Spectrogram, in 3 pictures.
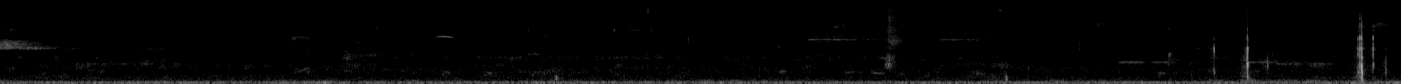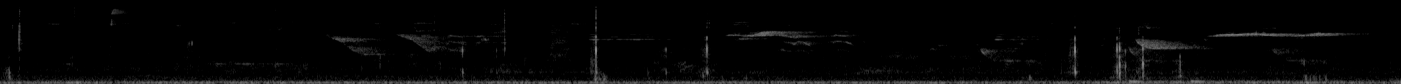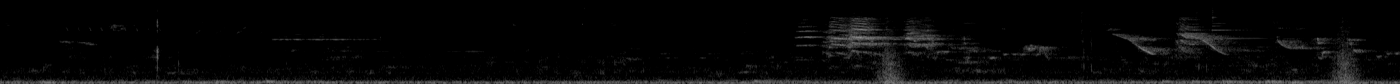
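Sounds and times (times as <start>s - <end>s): sharp clicks: 11.6s - 16.0s
birds chirping and calling: 36.0s - 42.0s.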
